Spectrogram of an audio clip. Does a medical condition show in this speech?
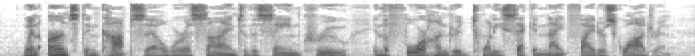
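No.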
